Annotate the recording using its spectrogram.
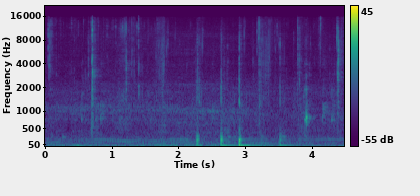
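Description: Close-up mouth sounds of eating rice and chicken curry by hand: chewing and wet smacking, heard as a scatter of short sharp clicks.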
